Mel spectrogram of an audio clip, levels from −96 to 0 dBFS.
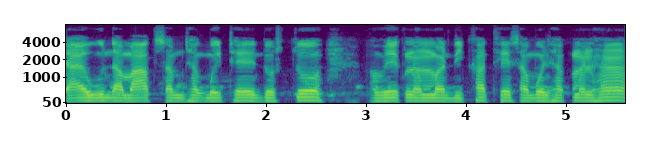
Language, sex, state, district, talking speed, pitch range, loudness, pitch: Chhattisgarhi, male, Chhattisgarh, Sarguja, 170 wpm, 110-115 Hz, -19 LUFS, 110 Hz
